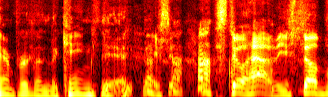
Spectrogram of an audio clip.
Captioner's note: laughing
